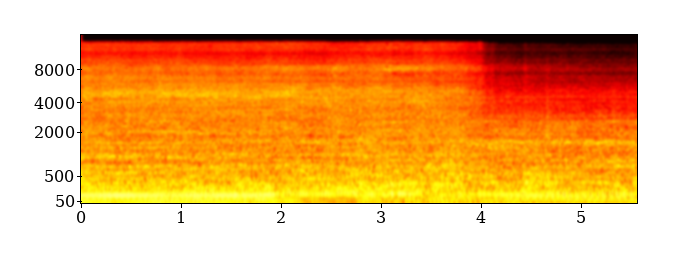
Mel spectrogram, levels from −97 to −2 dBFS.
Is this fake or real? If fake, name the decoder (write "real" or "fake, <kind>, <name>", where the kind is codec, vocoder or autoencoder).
fake, codec, SNAC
